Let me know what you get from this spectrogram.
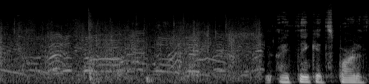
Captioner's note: crowd chatter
